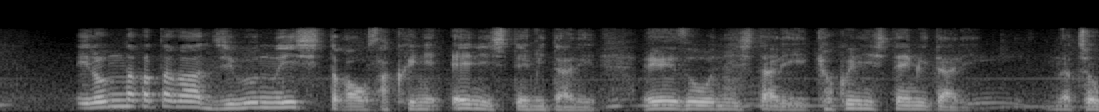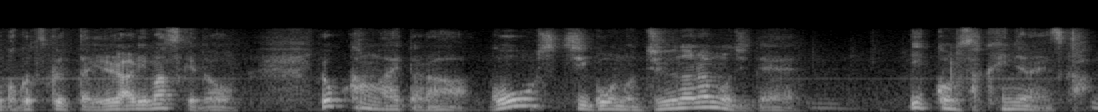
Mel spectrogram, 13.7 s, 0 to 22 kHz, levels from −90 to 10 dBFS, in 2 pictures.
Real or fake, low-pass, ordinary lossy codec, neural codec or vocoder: real; none; none; none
